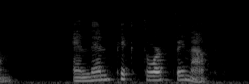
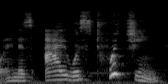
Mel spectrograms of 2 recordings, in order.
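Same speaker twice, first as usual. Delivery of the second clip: ordinary delivery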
